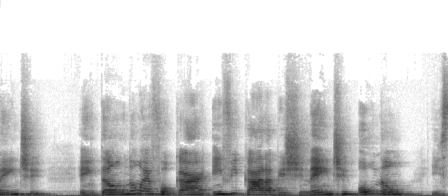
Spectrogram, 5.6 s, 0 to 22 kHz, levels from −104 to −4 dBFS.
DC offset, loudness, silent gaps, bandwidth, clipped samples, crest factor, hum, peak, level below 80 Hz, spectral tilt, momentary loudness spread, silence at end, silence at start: under 0.1%; -21 LUFS; none; 11.5 kHz; under 0.1%; 16 dB; none; -4 dBFS; -36 dBFS; -4.5 dB/octave; 12 LU; 0 s; 0 s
